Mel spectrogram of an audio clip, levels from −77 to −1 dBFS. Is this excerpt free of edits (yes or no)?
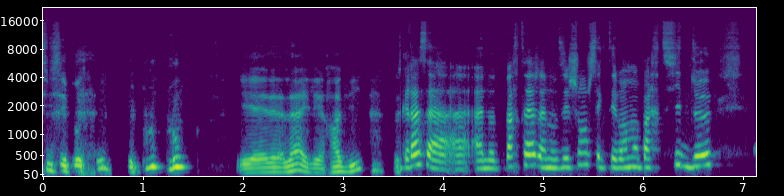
no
